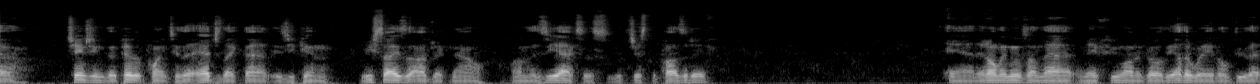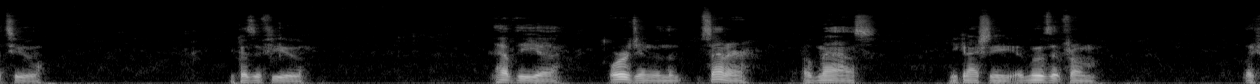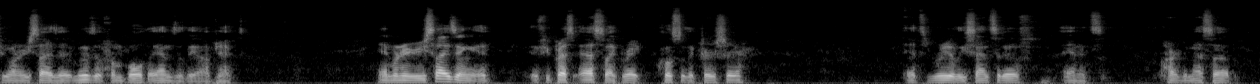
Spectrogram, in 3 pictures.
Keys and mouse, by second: 0.6 middle click, 3.7 s, 14.3 Tab, 15.1 Tab, 16.7 shift+s, 18.1 space, 21.8 s, 23.2 z, 24.3 z, 24.9 s, 30.4 s.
